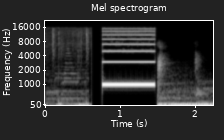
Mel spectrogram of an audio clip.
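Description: A single steady electronic beep, one pure high tone held for under a second, like a censor bleep or test tone, used as a transition sound effect. Background music before it cuts out just before the beep, and louder, bass-heavy music starts as the beep ends.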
